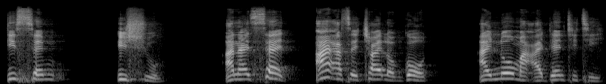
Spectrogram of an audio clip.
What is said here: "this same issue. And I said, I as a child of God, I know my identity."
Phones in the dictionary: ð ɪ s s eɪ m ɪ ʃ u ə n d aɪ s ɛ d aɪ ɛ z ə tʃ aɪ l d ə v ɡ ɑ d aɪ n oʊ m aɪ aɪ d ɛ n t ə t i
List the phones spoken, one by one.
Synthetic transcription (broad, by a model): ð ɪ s s eɪ m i ʃ u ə n aɪ s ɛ d aɪ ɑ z ə tʃ aɪ l d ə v ɡ ɑ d aɪ n oʊ m aɪ aɪ d ɛ n t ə t i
